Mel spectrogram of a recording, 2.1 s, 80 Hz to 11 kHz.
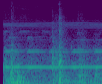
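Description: JR East E131-500 series electric multiple unit standing at the platform before departure, its equipment giving a steady high electrical whine over a low rumble, with a few sharp clicks.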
